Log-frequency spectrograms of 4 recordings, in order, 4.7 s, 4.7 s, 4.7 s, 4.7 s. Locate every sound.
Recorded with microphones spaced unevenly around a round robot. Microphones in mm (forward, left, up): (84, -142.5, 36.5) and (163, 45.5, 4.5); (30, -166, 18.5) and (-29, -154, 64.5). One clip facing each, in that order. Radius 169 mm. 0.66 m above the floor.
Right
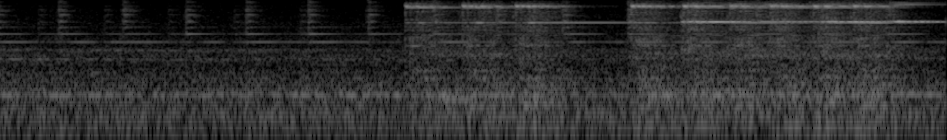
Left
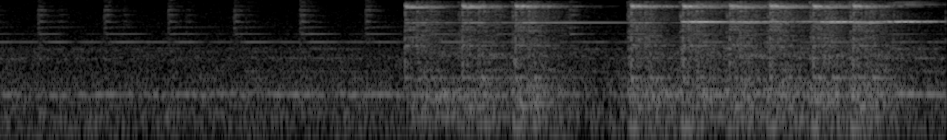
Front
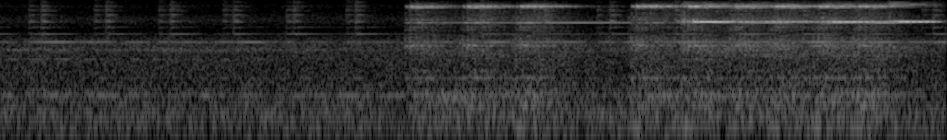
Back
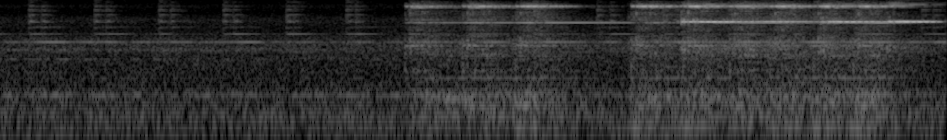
2.0 s a doorbell: 80° left, 3.5 m
3.4 s a bell: 160° left, 5.5 m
